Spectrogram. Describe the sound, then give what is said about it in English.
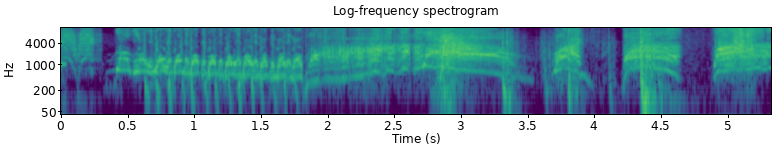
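A voice does a raspy, sputtering Donald Duck impression, starting with a rapid buzzing rattle and then breaking into several squawky, rising-and-falling quacks separated by short pauses. “The big quacker himself, Donald Duck.”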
